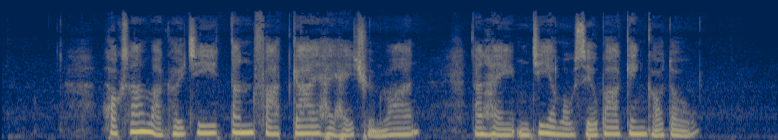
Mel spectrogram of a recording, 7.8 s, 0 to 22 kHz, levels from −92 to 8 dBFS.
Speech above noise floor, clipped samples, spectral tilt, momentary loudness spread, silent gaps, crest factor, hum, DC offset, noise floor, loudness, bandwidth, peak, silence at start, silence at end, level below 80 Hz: 41 dB; under 0.1%; -5 dB/octave; 9 LU; none; 14 dB; none; under 0.1%; -65 dBFS; -25 LUFS; 15.5 kHz; -10 dBFS; 0.85 s; 0.8 s; -52 dBFS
